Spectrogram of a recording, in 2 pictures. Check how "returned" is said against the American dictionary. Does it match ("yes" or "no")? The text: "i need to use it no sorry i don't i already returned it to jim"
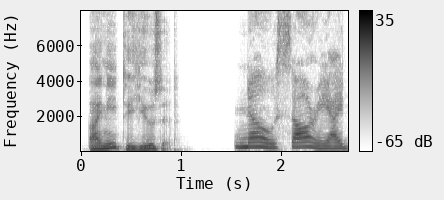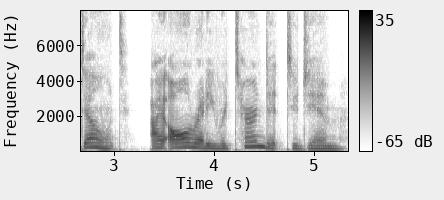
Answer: yes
